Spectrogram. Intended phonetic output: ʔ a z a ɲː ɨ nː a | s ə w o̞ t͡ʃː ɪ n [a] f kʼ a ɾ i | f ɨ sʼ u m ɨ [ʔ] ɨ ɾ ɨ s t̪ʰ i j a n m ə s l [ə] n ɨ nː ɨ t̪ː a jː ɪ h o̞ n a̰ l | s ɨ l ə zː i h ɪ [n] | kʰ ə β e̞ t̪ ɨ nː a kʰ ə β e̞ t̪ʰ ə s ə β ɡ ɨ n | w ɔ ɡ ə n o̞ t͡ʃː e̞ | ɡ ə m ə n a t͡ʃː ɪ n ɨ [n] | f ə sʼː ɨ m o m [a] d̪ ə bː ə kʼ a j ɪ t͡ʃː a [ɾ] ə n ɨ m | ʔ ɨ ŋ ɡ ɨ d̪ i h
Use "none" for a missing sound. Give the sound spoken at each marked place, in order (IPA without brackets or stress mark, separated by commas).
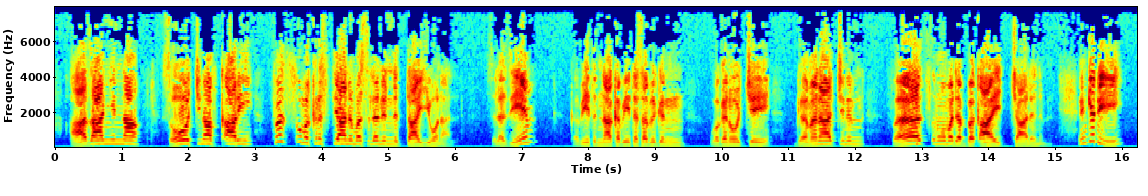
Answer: a, k, ə, m, n, ə, l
